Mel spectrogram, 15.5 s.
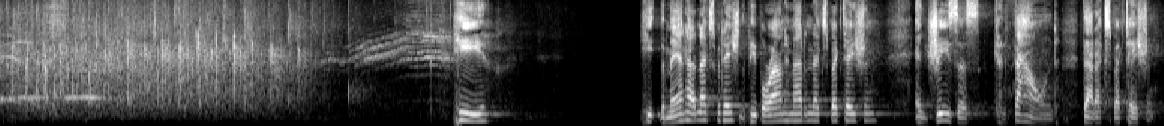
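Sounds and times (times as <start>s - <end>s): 
audience clapping hands: 0.0s - 5.9s
speech: 6.0s - 6.6s, 8.6s - 15.5s.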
